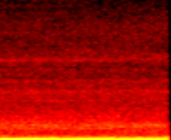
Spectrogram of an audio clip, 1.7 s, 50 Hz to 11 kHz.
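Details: 1996 Ford Mustang GT convertible, 4.6 (281 cu in) SOHC V8, 149,312 miles, engine bay shown: deep smooth even burble and steady low drone, no ticks or misses; healthy V8 idle.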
